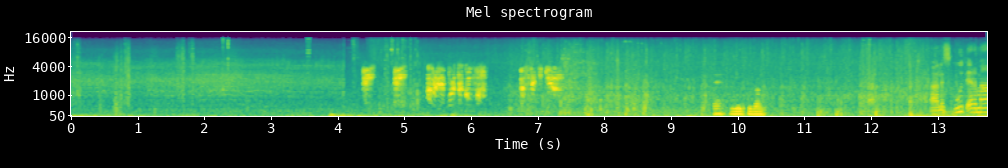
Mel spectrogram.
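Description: Footsteps crunch on gravel and stone.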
